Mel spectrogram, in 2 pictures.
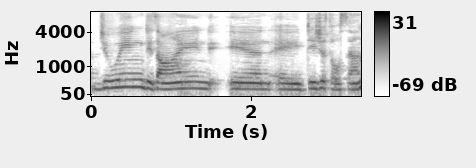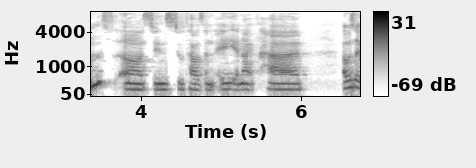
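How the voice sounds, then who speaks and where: Vietnamese-accented woman giving a talk. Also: fairly low pitch. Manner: hesitant, many fillers and restarts. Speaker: guest speaker, design leader. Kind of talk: webinar talk.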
